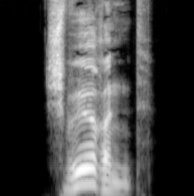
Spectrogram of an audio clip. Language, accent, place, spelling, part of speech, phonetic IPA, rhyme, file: German, Germany, Berlin, schwörend, verb, [ˈʃvøːʁənt], -øːʁənt, De-schwörend.ogg
- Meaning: present participle of schwören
